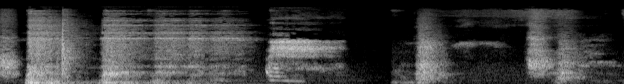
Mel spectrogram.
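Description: A heavy set on a seated leg curl machine: thuds and clunks from the machine, mixed with forced, strained breaths and a short grunt from the lifter about halfway through.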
